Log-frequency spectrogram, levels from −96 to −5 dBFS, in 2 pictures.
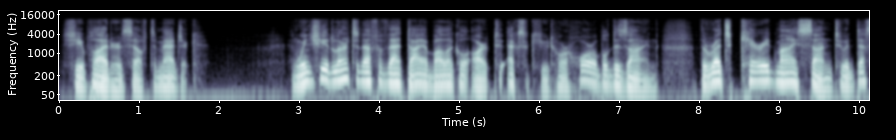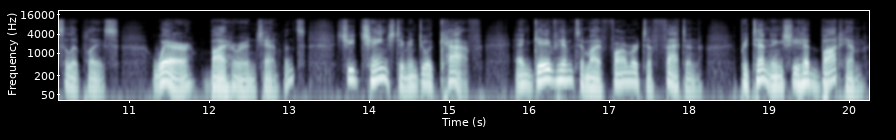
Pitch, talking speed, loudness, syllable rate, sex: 100 Hz, 155 wpm, -20 LUFS, 4.7 syllables/s, male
